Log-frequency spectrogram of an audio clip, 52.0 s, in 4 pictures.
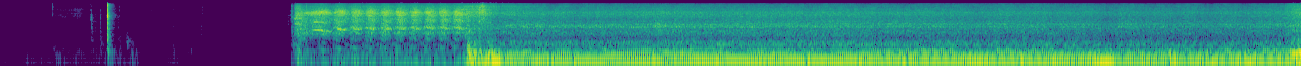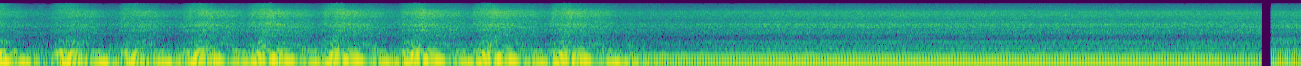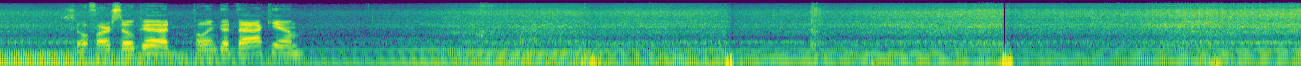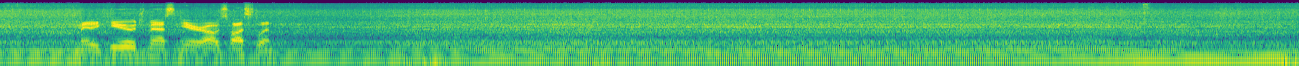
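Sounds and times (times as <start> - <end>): engine cranking on starter: 2.9 - 5.6
car engine revving and idling: 3.0 - 52.0.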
